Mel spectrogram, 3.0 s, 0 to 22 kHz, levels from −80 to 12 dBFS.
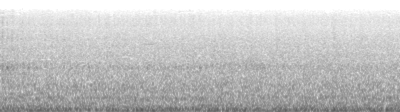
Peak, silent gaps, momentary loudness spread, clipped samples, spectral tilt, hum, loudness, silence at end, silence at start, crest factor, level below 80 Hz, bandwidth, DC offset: -16 dBFS; none; 1 LU; under 0.1%; -5.5 dB/octave; none; -30 LUFS; 0 s; 0 s; 14 dB; -34 dBFS; 16 kHz; under 0.1%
